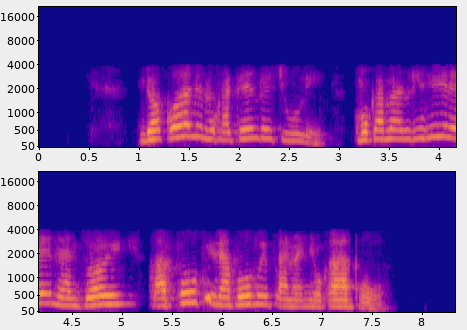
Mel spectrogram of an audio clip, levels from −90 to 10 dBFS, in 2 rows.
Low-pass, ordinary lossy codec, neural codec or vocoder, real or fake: 7.2 kHz; AAC, 16 kbps; codec, 24 kHz, 1.5 kbps, HILCodec; fake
